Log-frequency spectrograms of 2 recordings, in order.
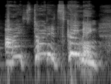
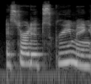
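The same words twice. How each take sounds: First: High, much louder, drawn-out exclamation; half-yell it slowly, hammering the scream; dramatic retold outburst, loud and high; mock screaming. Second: Said in the usual way. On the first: Acts out her screaming while telling it.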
